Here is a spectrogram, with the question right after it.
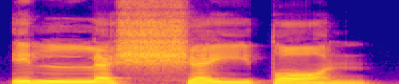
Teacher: I completely ignored Hamzatul-wasl and the lam, and I connected the alif in illa directly to the sheen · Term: sun al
